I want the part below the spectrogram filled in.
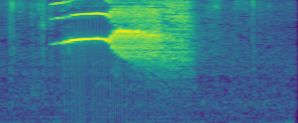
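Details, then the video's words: Oriental magpie-robin (kacer) uttering a 'cier' call: a thin whistle breaking into a loud, hissing, rasping burst of under a second, over faint background noise. "Cier..cier..suara burung kacer ngeplong efektif membantu kacer bahan jadi bunyi!"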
